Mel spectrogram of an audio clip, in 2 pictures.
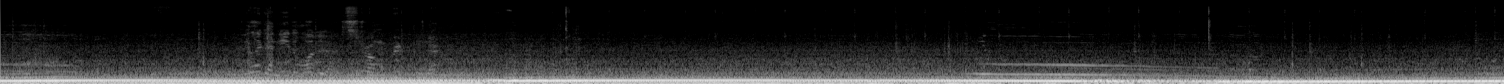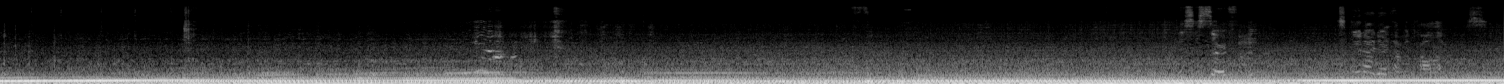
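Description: Lamborghini engine heard from inside the cabin while driving, its pitch rising and falling several times as the car speeds up and eases off, over a steady low road rumble.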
